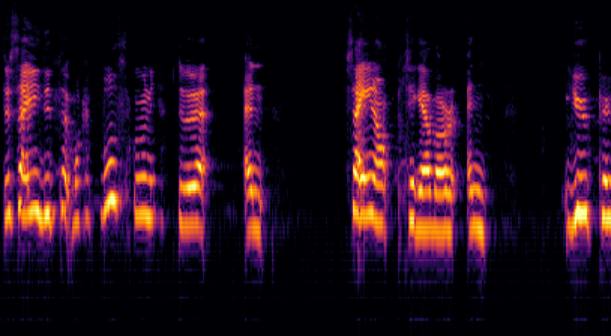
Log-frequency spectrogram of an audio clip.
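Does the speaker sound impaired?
Yes: cerebral palsy; wheelchair user, frequent pain and tiredness.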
